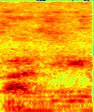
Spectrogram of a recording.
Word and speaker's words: Qadiri: Qadiri order.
